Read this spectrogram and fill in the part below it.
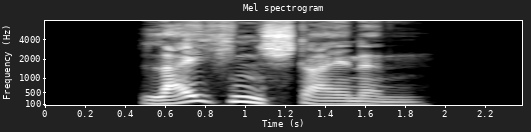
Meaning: dative plural of Leichenstein
- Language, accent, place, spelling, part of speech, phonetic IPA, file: German, Germany, Berlin, Leichensteinen, noun, [ˈlaɪ̯çn̩ʃtaɪ̯nən], De-Leichensteinen.ogg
